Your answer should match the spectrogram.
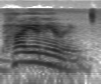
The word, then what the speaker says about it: pioneering: a battle and ble Pi pioneering with an i sound pioneering okay B yeah pioneering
